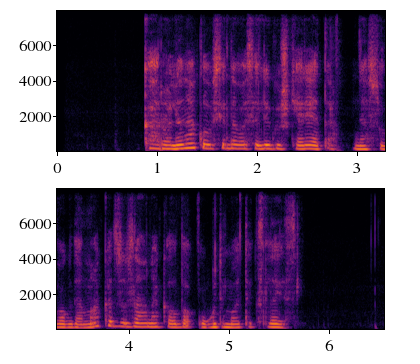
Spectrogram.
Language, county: Lithuanian, Šiauliai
